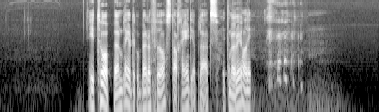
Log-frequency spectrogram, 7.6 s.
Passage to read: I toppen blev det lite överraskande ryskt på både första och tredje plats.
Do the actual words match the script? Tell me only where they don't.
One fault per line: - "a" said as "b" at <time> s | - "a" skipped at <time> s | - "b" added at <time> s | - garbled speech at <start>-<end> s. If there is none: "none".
- "lite överraskande ryskt" skipped at 2.7 s
- "och" skipped at 3.5 s
- garbled speech at 4.5-5.0 s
